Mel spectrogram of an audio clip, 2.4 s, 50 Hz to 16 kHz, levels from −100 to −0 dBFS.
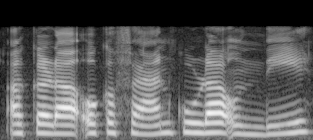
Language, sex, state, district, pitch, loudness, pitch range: Telugu, female, Telangana, Hyderabad, 240 Hz, -15 LUFS, 220-250 Hz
